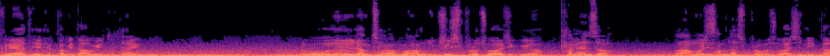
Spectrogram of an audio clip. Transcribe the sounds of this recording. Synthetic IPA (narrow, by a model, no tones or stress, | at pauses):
kɯɾe̞jatetʰe̞k͈apʰinaoɡet͈ʰosʰaiŋɡo | kɯɾiɡoonɯɭjʌŋt͡ɕʰaɡaɡoɦanjuk̚ɕʰiɭɕʰi̥pʰɯɾot͡ɕoad͡ʑiɡojo | tʰamjʌns̬ʰʌ | ʌamʌd͡ʑisʰams̬ʰaɕʰi̥pʰɯɾoɡat͡ɕoɦad͡ʑʰiɲik͈a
